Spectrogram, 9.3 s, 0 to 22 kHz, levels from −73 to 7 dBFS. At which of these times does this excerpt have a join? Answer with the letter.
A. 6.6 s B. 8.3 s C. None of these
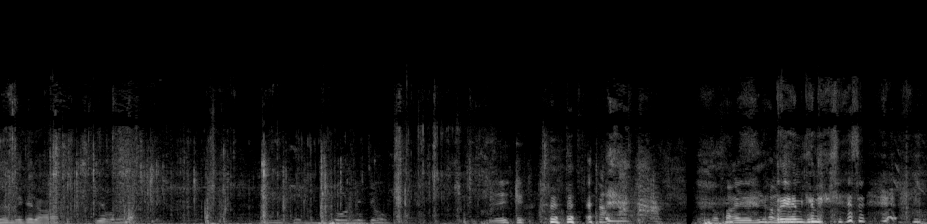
C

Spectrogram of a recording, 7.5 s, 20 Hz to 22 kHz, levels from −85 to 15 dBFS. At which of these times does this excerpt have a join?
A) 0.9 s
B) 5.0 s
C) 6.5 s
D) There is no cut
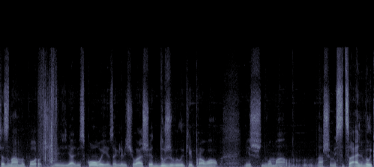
A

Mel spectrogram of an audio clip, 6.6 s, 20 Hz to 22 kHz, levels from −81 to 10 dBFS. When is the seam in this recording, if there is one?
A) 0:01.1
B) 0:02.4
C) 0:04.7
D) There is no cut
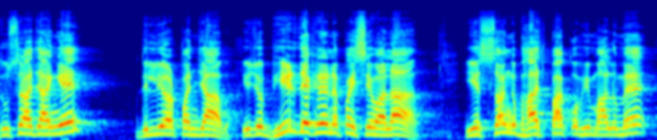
B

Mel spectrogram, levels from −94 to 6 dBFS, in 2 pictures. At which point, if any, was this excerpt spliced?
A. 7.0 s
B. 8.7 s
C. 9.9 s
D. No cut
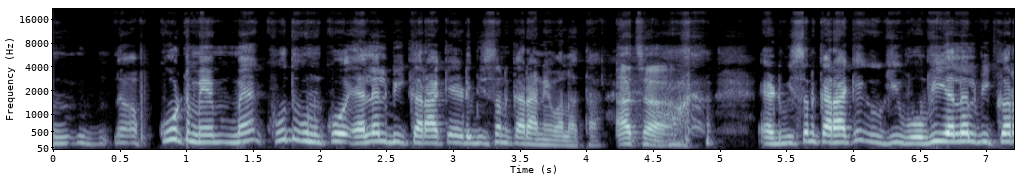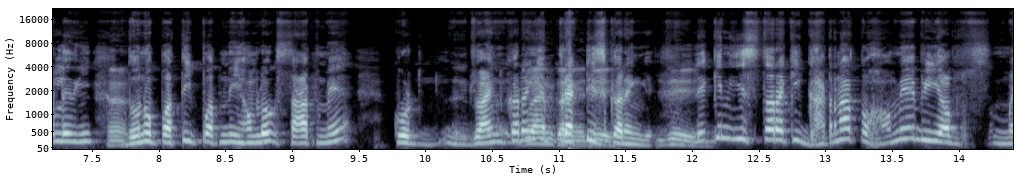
D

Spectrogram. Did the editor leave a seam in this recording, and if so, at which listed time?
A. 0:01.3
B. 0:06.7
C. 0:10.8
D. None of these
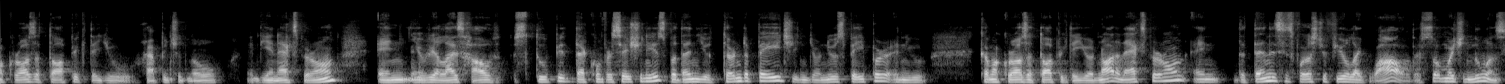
D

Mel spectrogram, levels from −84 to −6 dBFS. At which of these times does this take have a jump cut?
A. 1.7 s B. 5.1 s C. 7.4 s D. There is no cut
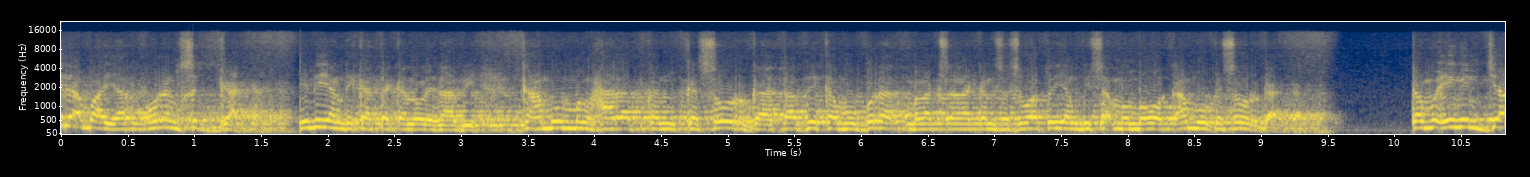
A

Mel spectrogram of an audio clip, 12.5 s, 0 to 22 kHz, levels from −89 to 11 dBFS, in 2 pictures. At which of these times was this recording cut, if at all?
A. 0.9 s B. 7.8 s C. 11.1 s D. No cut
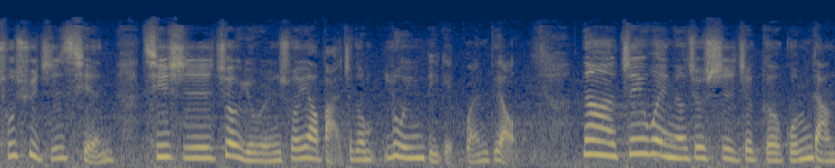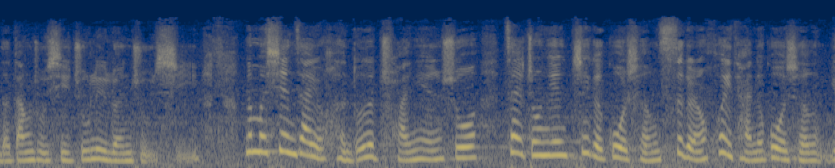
B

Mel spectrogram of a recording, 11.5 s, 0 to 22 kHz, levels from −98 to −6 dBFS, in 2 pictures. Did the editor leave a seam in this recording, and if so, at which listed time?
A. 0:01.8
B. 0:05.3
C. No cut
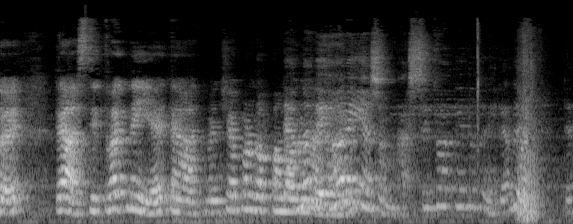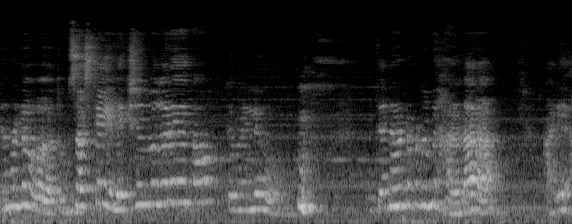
B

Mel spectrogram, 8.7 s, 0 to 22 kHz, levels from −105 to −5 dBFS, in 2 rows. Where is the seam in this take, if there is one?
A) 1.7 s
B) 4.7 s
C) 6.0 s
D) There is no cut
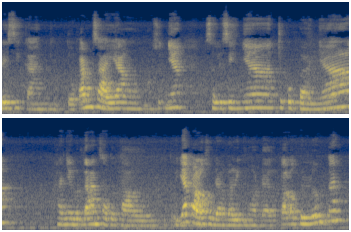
D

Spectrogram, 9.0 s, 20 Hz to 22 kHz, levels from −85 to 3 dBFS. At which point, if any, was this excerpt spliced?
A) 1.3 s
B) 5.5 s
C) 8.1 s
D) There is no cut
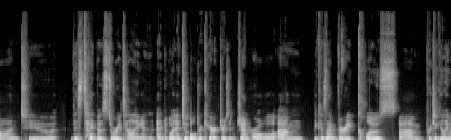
A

